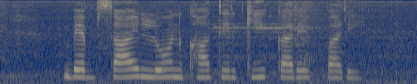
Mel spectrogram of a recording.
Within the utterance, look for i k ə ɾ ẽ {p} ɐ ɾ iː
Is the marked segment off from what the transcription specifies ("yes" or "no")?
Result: no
